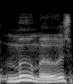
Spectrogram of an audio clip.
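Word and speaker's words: muumuu: The rest of the time, she could be seen in one of her many moo-moos, pronounced moo-moo.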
